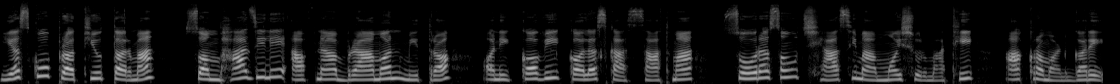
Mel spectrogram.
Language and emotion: Nepali, neutral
